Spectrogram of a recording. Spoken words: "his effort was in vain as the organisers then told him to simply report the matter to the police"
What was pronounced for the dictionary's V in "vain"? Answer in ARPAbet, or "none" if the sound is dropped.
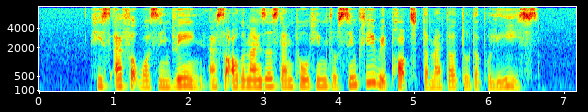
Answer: V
